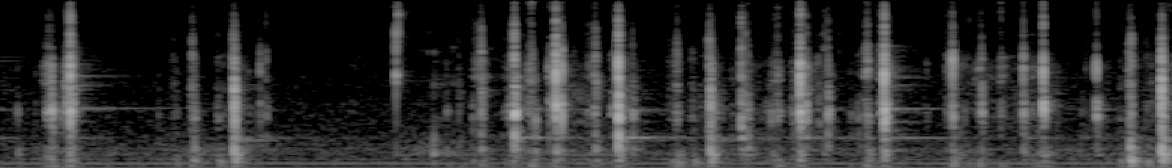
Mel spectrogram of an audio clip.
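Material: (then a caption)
Plastic. A full-size LED-backlit mechanical keyboard with white translucent plastic keycaps is typed on with long painted nails and fingertips. Quick, bright plastic clicks and taps come in irregular bursts, each dying away almost instantly over a faint low hum.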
